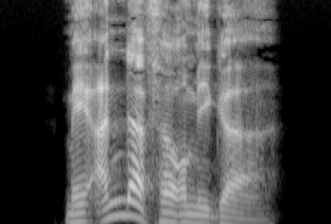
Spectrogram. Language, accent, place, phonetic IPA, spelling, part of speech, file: German, Germany, Berlin, [mɛˈandɐˌfœʁmɪɡɐ], mäanderförmiger, adjective, De-mäanderförmiger.ogg
- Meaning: inflection of mäanderförmig: 1. strong/mixed nominative masculine singular 2. strong genitive/dative feminine singular 3. strong genitive plural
